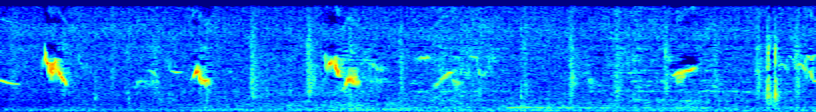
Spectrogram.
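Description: A bird calling with short high chirps that slide downward in pitch, repeated about once a second, over a steady low background noise.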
